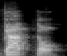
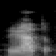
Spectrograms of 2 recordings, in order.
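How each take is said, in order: First: The consonants are full stops. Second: The consonants are softened.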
